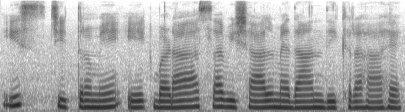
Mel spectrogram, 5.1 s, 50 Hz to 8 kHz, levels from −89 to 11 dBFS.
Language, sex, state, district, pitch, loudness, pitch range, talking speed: Hindi, female, Gujarat, Valsad, 175 Hz, -12 LUFS, 170-185 Hz, 130 wpm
